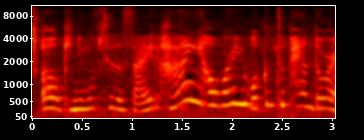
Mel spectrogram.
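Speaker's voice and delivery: high, sugary customer-service voice; mock the clerk's fake niceness, way up high; fake sweet clerk. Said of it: "she completely changed her vibe".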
